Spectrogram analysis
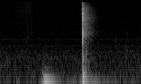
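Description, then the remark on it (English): A single sharp slap on a blindfolded person's face, a bright crack with a short ringing tail, comes just after a soft, low thud. No voices are heard. “So you couldn't see me slapping your face, no?”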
